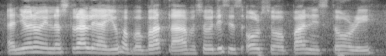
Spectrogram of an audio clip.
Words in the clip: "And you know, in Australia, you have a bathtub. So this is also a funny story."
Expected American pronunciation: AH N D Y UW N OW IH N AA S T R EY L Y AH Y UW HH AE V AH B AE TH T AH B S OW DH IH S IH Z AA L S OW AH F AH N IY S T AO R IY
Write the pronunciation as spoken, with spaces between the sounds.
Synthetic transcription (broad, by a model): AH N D Y UW N OW IH N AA S T R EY L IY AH Y UW HH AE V AH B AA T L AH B S OW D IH S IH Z AA L S OW AH P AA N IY S T AO R IY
